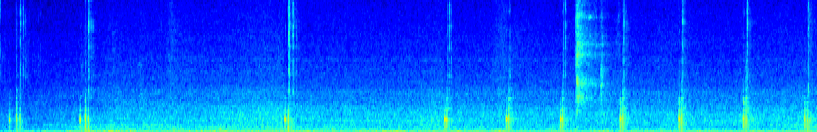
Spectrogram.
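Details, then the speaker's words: Honda CR-V front suspension with excessive play in the tie rod end and inner steering ball joint: sharp metallic clunks as the rack is worked by hand. This causes the knocking over potholes and bumps, and it worsens under vehicle weight. "तो यह play कुछ जरूरत से ज्यादा है and यही जब गाड़ी खड्डे में पटक रही है तभी यह आवाज क्रिएट कर रही है गाड़ी का वेट ज्यादा आता है तो फिर ये आवाज और ज्यादा बढ़ जाता है"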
